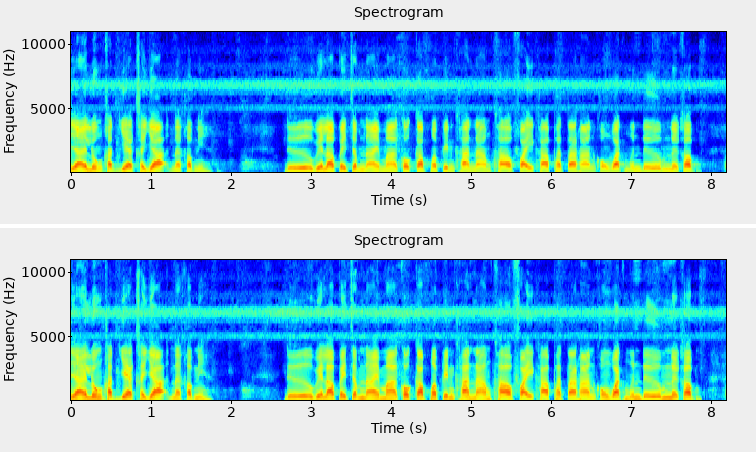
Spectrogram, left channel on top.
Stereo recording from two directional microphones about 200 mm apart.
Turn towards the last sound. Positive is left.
turn(degrees=-25)  # may be behind; listen again after turning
